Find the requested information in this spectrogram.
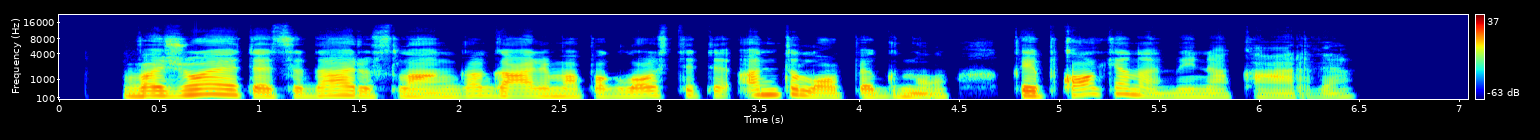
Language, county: Lithuanian, Vilnius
